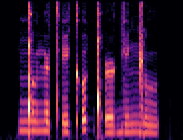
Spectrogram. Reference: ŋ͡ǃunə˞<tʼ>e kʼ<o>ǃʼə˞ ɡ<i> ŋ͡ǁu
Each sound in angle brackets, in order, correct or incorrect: correct, correct, incorrect

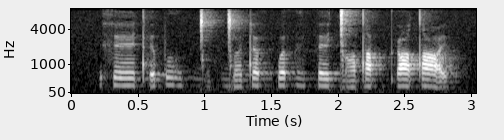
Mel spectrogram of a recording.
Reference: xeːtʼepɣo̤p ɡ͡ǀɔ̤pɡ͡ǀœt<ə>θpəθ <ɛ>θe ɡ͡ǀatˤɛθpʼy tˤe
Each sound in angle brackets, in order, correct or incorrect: incorrect, incorrect

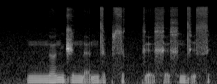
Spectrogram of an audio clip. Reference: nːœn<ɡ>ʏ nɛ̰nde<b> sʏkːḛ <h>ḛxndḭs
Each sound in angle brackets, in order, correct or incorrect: incorrect, incorrect, incorrect

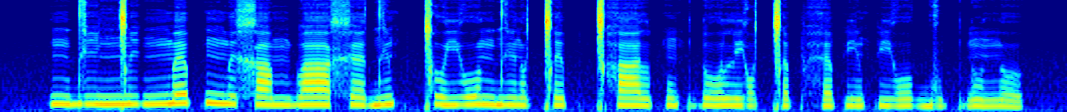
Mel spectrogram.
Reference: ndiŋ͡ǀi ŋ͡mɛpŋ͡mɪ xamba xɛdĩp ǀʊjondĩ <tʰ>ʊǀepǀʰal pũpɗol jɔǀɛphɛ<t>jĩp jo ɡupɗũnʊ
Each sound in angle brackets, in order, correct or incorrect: incorrect, incorrect

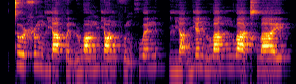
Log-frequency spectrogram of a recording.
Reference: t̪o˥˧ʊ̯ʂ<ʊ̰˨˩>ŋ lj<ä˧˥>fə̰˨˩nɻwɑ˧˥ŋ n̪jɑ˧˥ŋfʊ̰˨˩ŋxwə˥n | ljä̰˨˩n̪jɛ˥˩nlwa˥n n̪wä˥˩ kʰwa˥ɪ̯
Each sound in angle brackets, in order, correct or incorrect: incorrect, correct

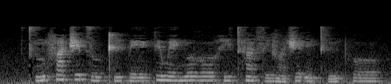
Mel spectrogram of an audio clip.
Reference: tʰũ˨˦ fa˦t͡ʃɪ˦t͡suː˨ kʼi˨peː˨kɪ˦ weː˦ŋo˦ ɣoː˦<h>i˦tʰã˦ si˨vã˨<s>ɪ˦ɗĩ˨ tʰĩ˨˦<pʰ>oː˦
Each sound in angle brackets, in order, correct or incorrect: correct, incorrect, correct

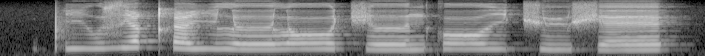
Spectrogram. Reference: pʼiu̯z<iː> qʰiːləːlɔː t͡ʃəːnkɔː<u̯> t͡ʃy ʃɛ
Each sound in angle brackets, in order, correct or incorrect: incorrect, incorrect

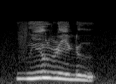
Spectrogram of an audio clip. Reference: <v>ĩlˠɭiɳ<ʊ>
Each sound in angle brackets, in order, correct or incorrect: correct, incorrect

